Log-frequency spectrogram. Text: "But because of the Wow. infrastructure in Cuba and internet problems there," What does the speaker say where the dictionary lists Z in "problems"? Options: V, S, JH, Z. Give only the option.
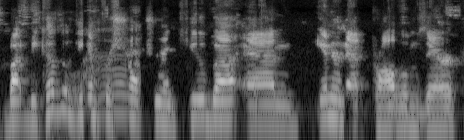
Z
